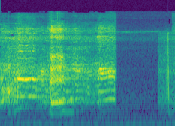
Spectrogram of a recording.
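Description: A high, artificial-sounding voice in a sing-song delivery, cut off abruptly about a second and a half in, followed by a short quiet gap.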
